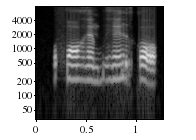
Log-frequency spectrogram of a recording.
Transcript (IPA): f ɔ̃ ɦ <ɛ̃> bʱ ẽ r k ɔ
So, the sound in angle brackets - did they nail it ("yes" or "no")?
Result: yes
